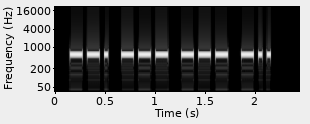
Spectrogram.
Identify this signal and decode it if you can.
Morse code, heard as a keyed tone, about 28 wpm, 600 Hz. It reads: GOOD
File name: CW / Practice / EnglishSayings28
